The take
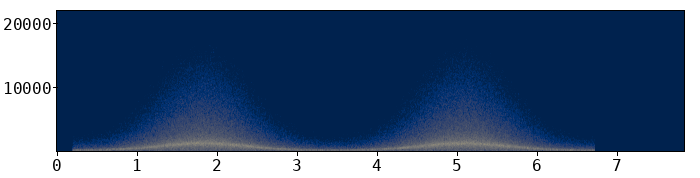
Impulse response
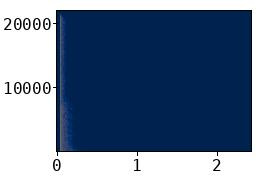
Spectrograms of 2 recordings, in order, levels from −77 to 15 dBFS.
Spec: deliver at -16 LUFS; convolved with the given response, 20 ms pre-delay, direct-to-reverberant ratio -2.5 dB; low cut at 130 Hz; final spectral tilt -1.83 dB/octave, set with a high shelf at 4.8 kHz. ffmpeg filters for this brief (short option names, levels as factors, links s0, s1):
-filter_complex "[0:a]highpass=130,highshelf=f=4800:g=-6.5,asplit=2[s0][s1];[1:a]atrim=start_sample=2205,adelay=20[s2];[s1][s2]afir=irnorm=-1:irlink=0,volume=0.75[s3];[s0][s3]amix=inputs=2:normalize=0,volume=3.76"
